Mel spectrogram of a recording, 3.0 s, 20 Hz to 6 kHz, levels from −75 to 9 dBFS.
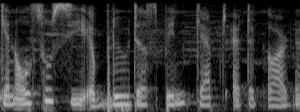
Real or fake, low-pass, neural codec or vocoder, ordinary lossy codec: real; 5.4 kHz; none; MP3, 48 kbps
